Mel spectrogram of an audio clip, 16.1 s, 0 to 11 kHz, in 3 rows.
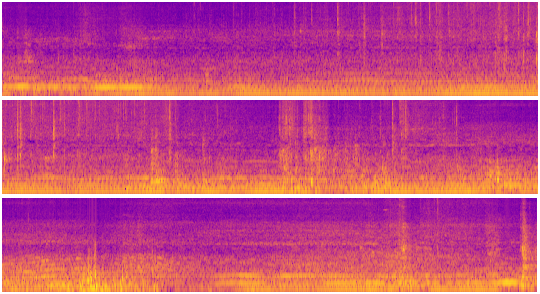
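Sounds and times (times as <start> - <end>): wood crunching: 1.3 - 10.5.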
